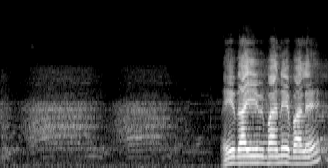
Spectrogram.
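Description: Buddhist monk chanting Pali verses in a drawn-out, held tone. The first few seconds hold only faint, soft chanting; the loud chanting line comes in about four and a half seconds in.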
